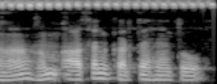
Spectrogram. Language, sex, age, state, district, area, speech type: Hindi, male, 30-45, Rajasthan, Karauli, rural, spontaneous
